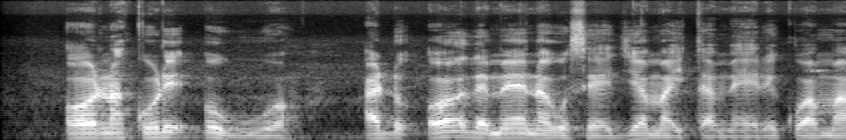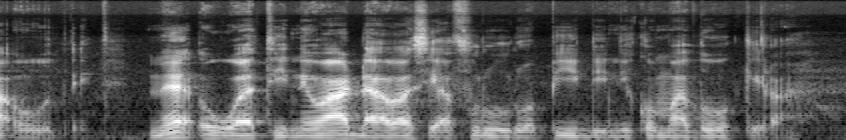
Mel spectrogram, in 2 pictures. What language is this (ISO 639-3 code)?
kik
